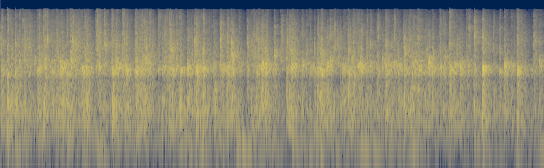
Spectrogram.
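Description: Audience applauding: many hands clapping steadily, dropping away at the very end.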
